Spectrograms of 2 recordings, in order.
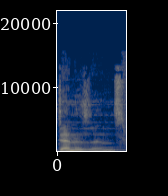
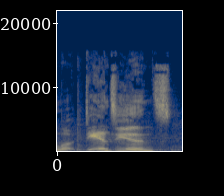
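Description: First: The word is said as 'Denizens'. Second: The word is said as 'Danzians'. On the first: The speaker calls it right. "it was Denizens" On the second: The speaker calls it wrong. "I said that wrong"

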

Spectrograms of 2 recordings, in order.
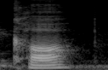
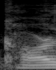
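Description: First: It is said British-style, without the final R. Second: It is said with the final R sounded.

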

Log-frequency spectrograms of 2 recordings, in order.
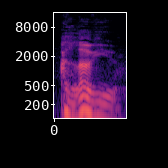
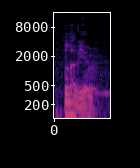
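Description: First: It is said warmly, with a smile. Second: It is said flatly, without emotion.

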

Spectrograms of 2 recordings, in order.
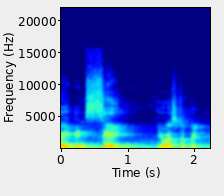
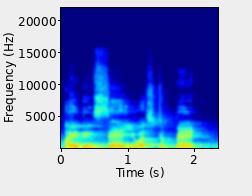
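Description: First: The stress is on the word say. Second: The stress is on the word stupid.

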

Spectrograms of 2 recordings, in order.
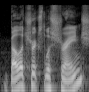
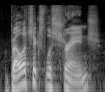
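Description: First: The middle of Bellatrix has a tr sound. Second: The middle of Bellatrix has a ch sound. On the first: The speaker calls it right. "There you go" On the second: The speaker calls it wrong. "you said ch instead of tr"

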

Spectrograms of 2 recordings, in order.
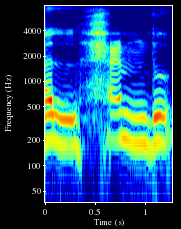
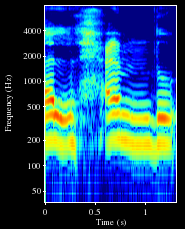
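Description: The two takes are said the same way.

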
